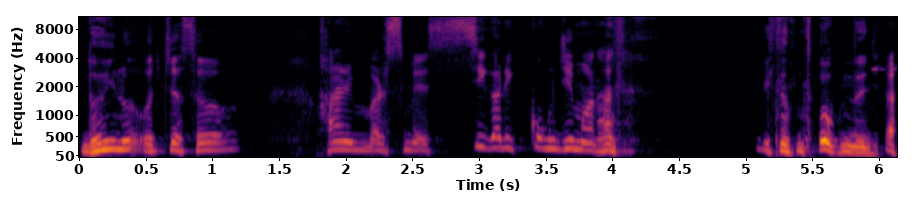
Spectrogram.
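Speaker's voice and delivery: high-pitched Gyeongsang regional dialect. Speaker recasts a remembered saying in gyeongsang dialect. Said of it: "경상도 사투리로".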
